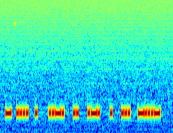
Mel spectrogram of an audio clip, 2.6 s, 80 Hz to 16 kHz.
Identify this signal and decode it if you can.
Morse code, heard as a keyed tone, about 50 wpm, spaced as for 38 wpm, 620 Hz. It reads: THE FIRES<BT>
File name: archived / CRSnet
